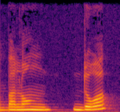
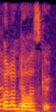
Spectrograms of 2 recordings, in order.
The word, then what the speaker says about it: Ballon d'Or: Ähm, es war jetzt die, äh, der Ballon d'Or. Josie, habe ich es richtig ausgesprochen? Super. Mhm. – Genau, ein bisschen schneller, ein bisschen flüssiger. – Ballon d'Or.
